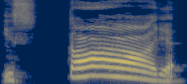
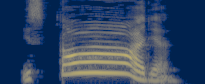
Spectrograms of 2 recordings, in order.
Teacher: Então, o tó vai ser a sílaba tônica.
